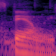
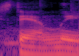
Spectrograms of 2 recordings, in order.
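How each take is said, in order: First: The two syllables run together as one word. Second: The two syllables are kept apart as two words. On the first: The speaker calls it wrong. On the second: The speaker calls it right.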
